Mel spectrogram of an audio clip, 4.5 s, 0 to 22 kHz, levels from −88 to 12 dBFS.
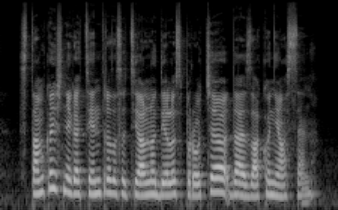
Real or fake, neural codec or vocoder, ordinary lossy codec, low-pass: fake; vocoder, 44.1 kHz, 128 mel bands every 256 samples, BigVGAN v2; none; none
